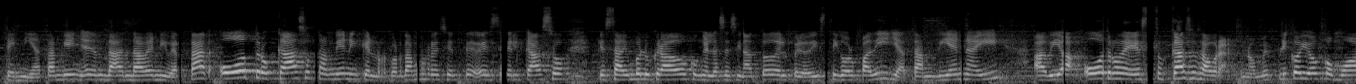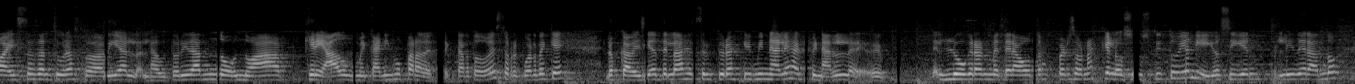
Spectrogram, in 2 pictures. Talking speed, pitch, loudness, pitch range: 175 wpm, 230 Hz, -29 LUFS, 215-245 Hz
